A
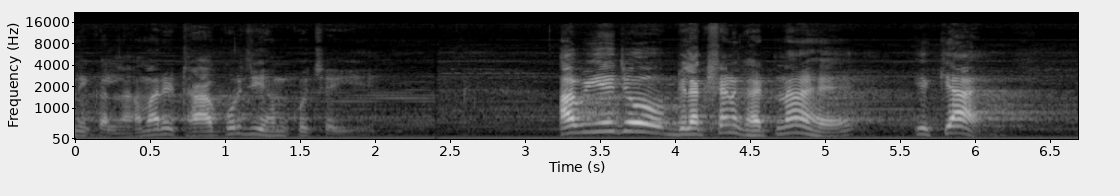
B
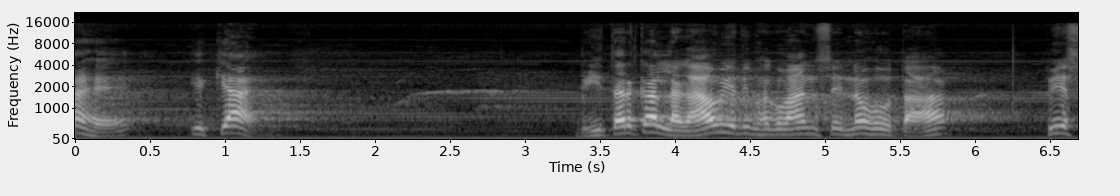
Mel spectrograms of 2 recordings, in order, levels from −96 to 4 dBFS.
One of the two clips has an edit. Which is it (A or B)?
A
